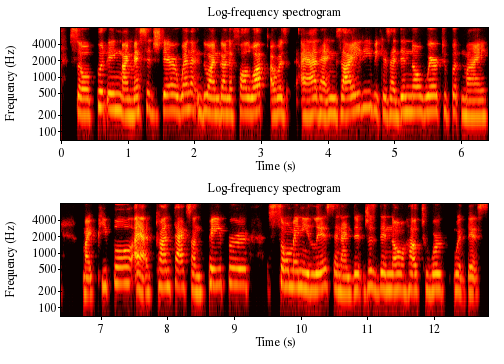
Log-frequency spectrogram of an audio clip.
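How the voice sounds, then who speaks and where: The speaker has a Quebec accent and fairly even intonation at a moderate pace. It is a very clean recording with a silent background. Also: woman, fairly high pitch for a woman. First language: French. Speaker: network marketer. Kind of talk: interview testimony. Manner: halting.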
